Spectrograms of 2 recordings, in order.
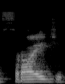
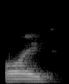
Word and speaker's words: Freud: exemplo número nove né que parece sempre com Freud porque o som de oin oin então Freud ah lembra noir também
